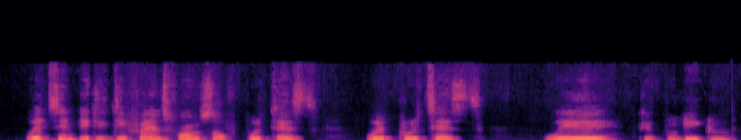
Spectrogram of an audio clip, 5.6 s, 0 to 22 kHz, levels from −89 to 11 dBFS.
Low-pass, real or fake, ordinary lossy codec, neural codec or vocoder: 19.8 kHz; fake; AAC, 32 kbps; codec, 44.1 kHz, 2.6 kbps, DAC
